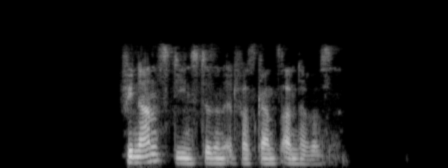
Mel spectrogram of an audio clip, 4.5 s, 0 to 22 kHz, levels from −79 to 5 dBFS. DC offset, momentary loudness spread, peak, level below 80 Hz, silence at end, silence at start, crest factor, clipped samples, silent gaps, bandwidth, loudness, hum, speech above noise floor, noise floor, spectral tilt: under 0.1%; 11 LU; -2 dBFS; -64 dBFS; 1.15 s; 1.25 s; 20 dB; under 0.1%; none; 7.8 kHz; -20 LUFS; none; over 70 dB; under -90 dBFS; -5 dB/octave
